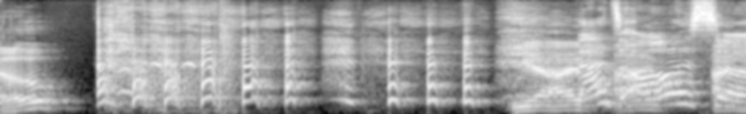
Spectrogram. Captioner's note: laughs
